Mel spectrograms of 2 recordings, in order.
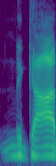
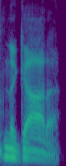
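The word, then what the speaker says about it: Ngata: to get him signed I think nada's uh nagada I should say some guys pronounce it NADA he's nagada so it was the guy for the Ravens was not uh this guy's nagada but um receiver five-star Prospect coming out of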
